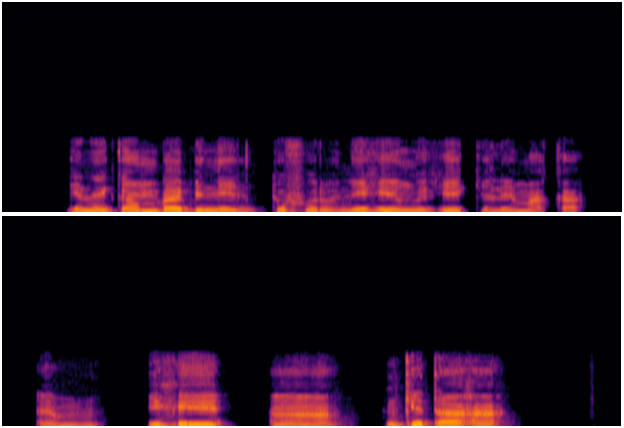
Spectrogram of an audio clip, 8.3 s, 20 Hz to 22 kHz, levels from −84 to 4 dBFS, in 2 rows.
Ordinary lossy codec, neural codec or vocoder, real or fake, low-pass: none; codec, 16 kHz, 8 kbps, FreqCodec, larger model; fake; none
